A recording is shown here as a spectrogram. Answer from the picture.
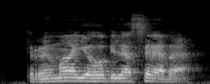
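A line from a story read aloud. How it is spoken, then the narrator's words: Irritated grumble. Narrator (Ukrainian): роздратовано буркнув Рон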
